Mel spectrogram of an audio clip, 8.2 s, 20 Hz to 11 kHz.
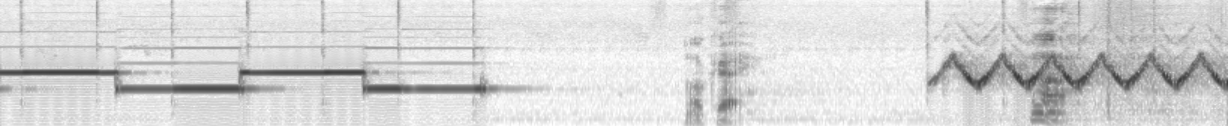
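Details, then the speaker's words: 2000 Chevrolet Impala that won't start, key on with security and battery warnings showing: two-tone alarm alternating about three times a second, a pause, then a fast warble; the alarm keeps retriggering and won't quit. "it won't quit going off."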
